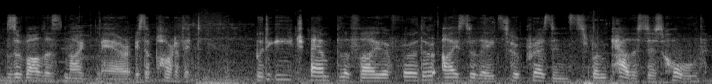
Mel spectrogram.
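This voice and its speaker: Deep cryptic occult guide woman, game cutscene, solemn and ominous, loud music behind. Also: a little slow, rough recording. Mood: grave warning. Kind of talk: dramatic video game acting.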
